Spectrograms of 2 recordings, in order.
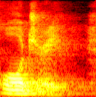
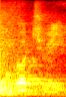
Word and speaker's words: Rodri: Rodri, it's a Welsh name. Okay. A lot of Americans would pronounce his name as Audrey.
